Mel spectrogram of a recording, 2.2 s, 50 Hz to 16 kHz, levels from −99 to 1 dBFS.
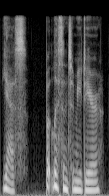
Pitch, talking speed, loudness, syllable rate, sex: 175 Hz, 165 wpm, -19 LUFS, 4.4 syllables/s, female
